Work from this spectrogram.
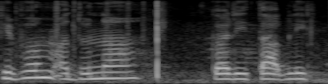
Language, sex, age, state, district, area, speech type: Manipuri, female, 30-45, Manipur, Kangpokpi, urban, read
